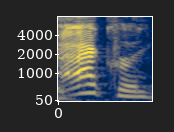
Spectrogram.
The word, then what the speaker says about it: Akron: You an Akron boy. Akron. AK Run. AK Ron. That's how they say it.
